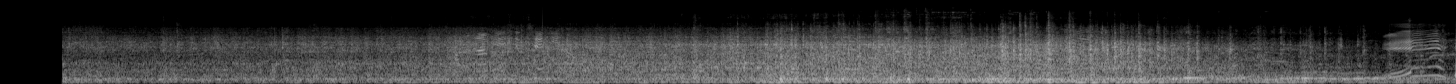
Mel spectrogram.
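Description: Children's kiddie train ride running along its narrow track, a steady mechanical rumble that grows louder as the train comes near in the middle.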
